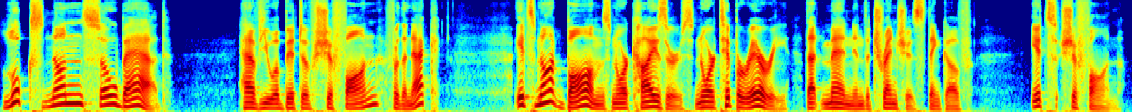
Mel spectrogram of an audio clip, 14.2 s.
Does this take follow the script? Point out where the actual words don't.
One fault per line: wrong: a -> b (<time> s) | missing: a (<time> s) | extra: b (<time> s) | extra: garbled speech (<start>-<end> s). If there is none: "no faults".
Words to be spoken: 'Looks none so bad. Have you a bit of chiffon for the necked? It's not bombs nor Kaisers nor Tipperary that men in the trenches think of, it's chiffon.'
wrong: necked -> neck (5.1 s)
